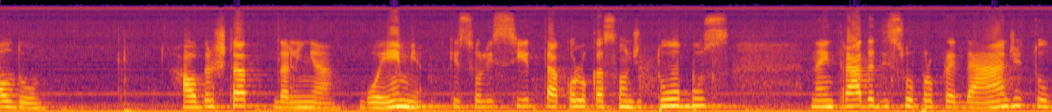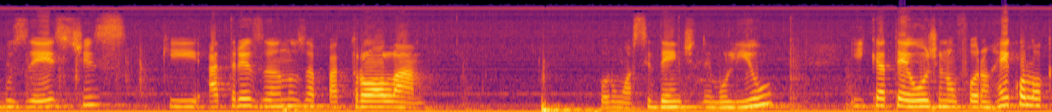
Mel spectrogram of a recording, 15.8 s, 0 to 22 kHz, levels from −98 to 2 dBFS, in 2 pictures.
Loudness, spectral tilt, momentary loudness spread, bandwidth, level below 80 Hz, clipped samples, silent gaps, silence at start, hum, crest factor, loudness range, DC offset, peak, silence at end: -12 LUFS; -4 dB/octave; 18 LU; 17.5 kHz; -32 dBFS; under 0.1%; none; 0 s; 60 Hz at -35 dBFS; 14 dB; 2 LU; 7%; 0 dBFS; 0 s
